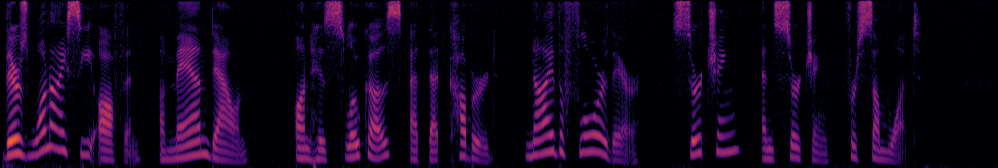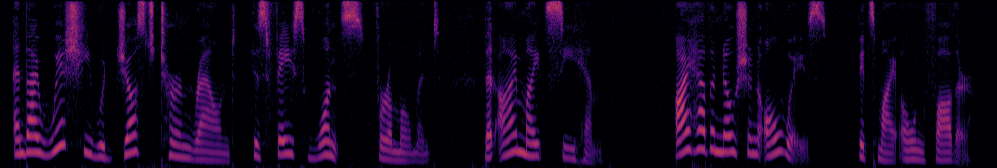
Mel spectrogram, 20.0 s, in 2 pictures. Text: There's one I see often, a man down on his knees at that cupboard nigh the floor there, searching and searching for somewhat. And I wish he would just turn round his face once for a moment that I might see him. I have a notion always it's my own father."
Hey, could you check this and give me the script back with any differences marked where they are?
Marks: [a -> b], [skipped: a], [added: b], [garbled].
There's one I see often, a man down on his [knees -> slokas] at that cupboard nigh the floor there, searching and searching for somewhat. And I wish he would just turn round his face once for a moment that I might see him. I have a notion always it's my own father."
